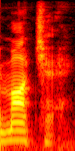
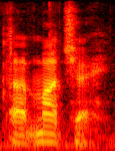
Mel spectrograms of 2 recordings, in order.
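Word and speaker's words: Maciej: please let me know how do you go about saying it Ma Ma you know Ma okay Mach I'll remember that I'm G to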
